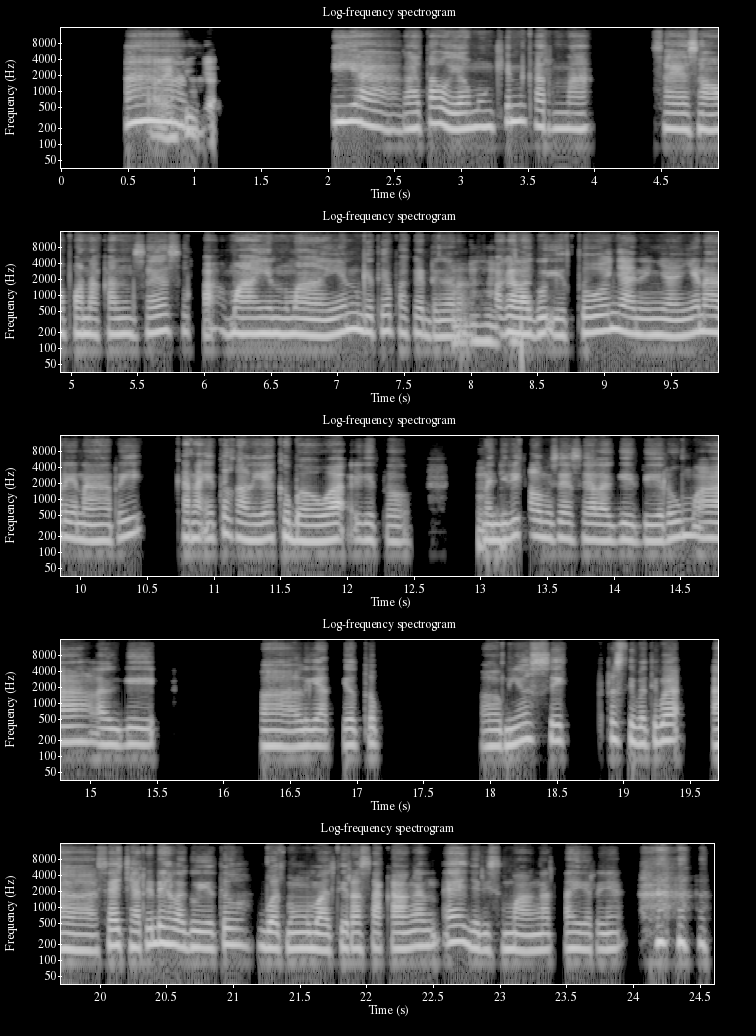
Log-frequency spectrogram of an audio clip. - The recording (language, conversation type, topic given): Indonesian, unstructured, Penyanyi atau band siapa yang selalu membuatmu bersemangat?
- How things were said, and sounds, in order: tapping; other background noise; in English: "music"; chuckle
